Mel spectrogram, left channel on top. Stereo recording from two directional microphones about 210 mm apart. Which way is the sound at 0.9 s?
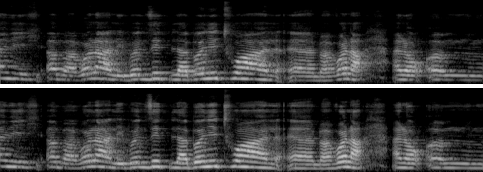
50° right (ahead or behind).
